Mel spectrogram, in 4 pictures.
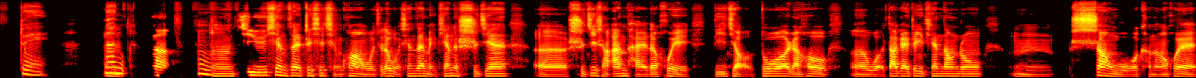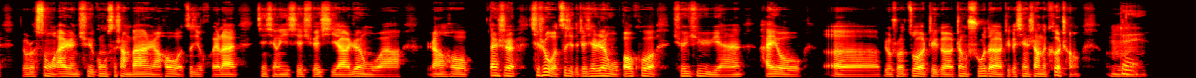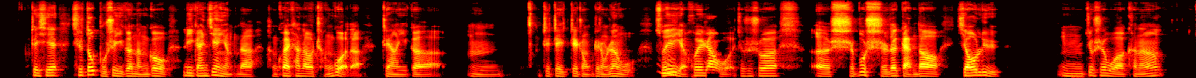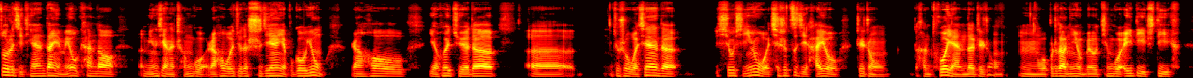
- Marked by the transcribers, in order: lip smack; teeth sucking; chuckle
- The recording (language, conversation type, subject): Chinese, advice, 休息时我总是放不下工作，怎么才能真正放松？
